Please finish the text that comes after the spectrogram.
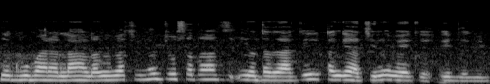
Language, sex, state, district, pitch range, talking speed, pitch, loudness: Garhwali, female, Uttarakhand, Tehri Garhwal, 190-220 Hz, 145 wpm, 200 Hz, -21 LUFS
